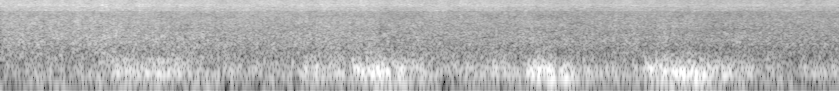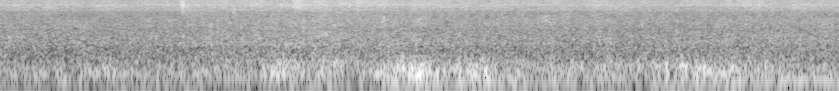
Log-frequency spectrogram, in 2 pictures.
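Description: Heavy rain pours steadily in a town during a thunderstorm with lightning, while several deep rolls of thunder rumble beneath the constant hiss, with no voices.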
